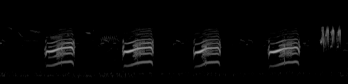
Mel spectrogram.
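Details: Marbled godwit (Limosa fedoa) shorebird giving four evenly spaced, nasal, rising calls about every 0.75 seconds over a low steady background hum, ending with a brief buzzy burst.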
